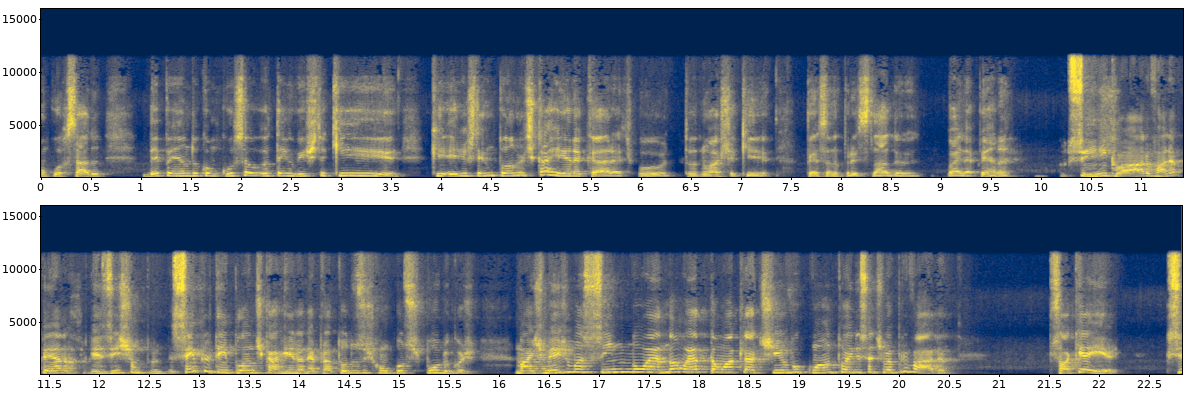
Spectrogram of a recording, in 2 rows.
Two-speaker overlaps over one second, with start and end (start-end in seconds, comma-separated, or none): none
